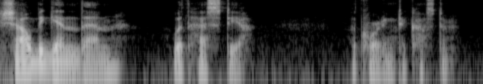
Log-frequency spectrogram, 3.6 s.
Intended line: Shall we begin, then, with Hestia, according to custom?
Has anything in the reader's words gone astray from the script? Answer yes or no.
yes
